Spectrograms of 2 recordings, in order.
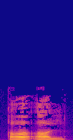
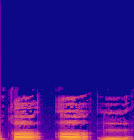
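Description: First: "قا آل" in two beats, the end joined; joined in two syllables. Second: "قا آ ل" drawn out slowly, piece by piece; broken into sounds. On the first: Teacher repeating the changed word, "قا آل" joined in two beats. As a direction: say "قا", then "آل" as one piece. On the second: Teacher showing students the changed word, "قا آ ل" slowly broken up. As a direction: separate "قا", "آ" and "ل" with pauses. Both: Shown as a demonstration.

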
